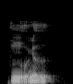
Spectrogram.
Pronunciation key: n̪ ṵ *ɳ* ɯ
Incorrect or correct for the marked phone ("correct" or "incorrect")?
correct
